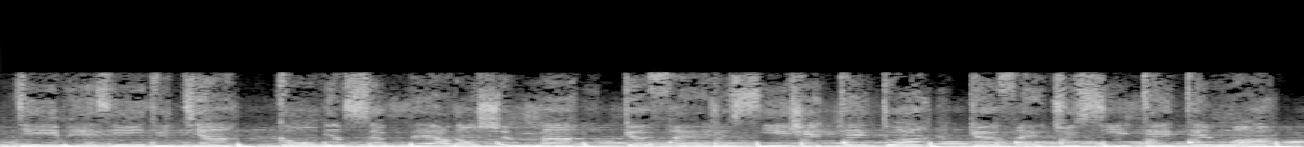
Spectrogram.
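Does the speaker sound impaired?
No.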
